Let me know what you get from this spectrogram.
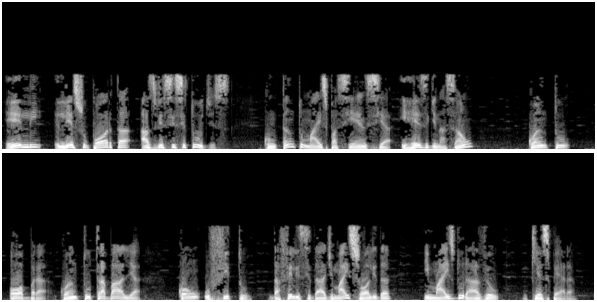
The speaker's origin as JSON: {"language": "Portuguese", "town": "São José do Rio Pardo", "region": "São Paulo", "country": "Brazil", "tie": "born or raised there", "said": "Lá em São José do Rio Pardo, de onde eu sou, a terra onde eu nasci"}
